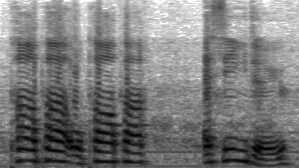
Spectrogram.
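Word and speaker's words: Paapa Essiedu: So, this actor's name, I'm going to mispronounce it. It reads as Papa, so P-A-A-P-A, so P-A-A. Papa Assadie was born June 11th, 1990, so he is 34 years old.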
